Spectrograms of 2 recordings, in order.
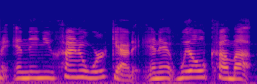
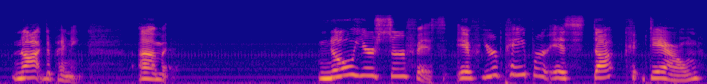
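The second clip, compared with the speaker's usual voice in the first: ordinary delivery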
